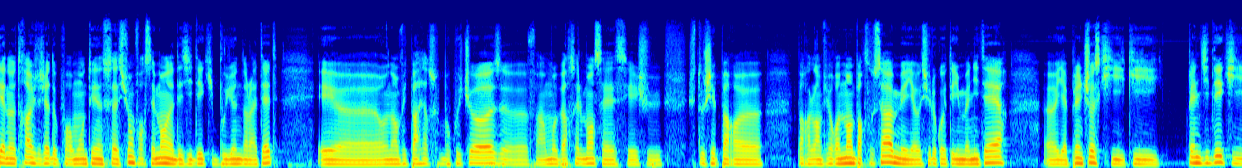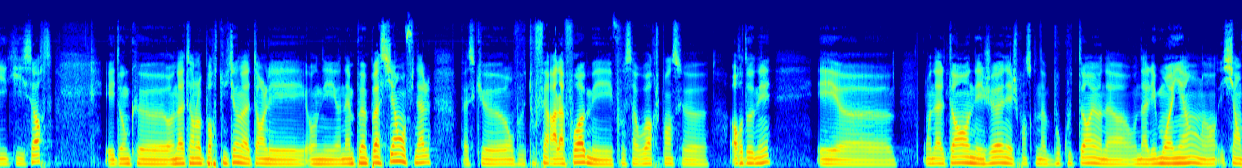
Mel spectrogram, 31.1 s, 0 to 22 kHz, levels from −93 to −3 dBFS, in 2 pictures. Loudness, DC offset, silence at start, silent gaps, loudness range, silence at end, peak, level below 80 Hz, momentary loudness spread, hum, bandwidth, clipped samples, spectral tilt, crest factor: -29 LUFS; under 0.1%; 0 s; none; 4 LU; 0 s; -10 dBFS; -58 dBFS; 10 LU; none; 13 kHz; under 0.1%; -6.5 dB/octave; 20 dB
